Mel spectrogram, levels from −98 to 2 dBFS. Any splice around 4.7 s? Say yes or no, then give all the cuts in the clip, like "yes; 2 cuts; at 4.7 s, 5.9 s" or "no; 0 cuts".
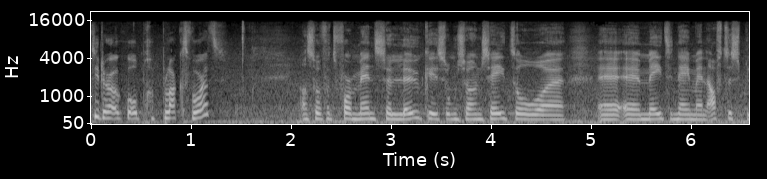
no; 1 cut; at 2.0 s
